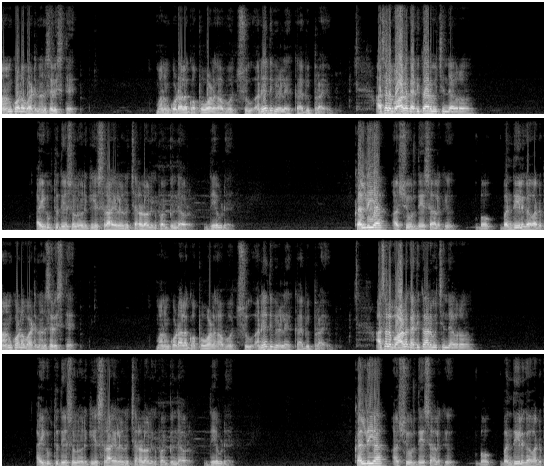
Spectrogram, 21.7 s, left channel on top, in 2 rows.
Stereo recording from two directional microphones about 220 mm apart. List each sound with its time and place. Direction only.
0.0 s speech: 25° right (ahead or behind)
3.1 s speech: 25° right (ahead or behind)
7.0 s a sound: 25° right (ahead or behind)
8.1 s speech: 25° right (ahead or behind)
11.5 s speech: 25° right (ahead or behind)
17.8 s speech: 25° right (ahead or behind)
